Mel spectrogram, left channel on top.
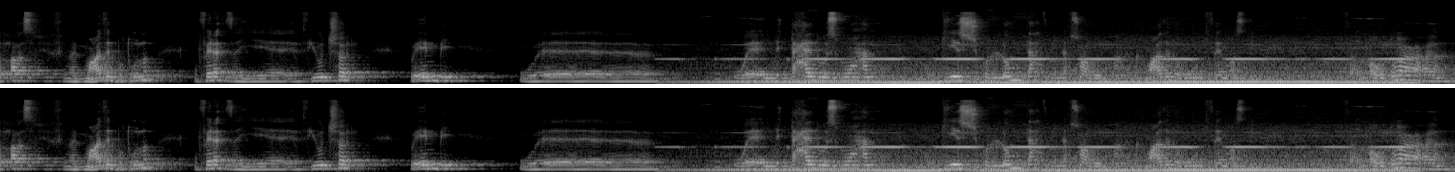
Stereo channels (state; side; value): identical; both; correlation 1.00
